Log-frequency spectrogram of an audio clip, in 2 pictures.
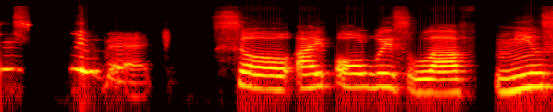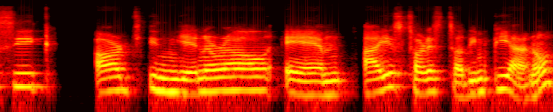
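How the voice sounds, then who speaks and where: A woman's fairly high voice, lively in intonation, moves at a very slow pace. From Cuba. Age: 60s. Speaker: flamenco dancer and choreographer. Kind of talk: interview.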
